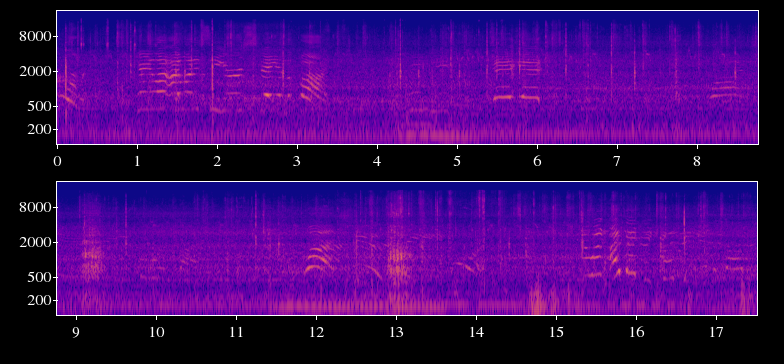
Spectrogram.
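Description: Horses' hoofbeats on a soft dirt arena as they walk and trot, with voices speaking now and then over a steady low hum.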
